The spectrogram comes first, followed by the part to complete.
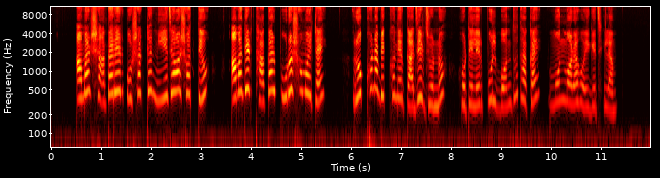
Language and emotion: Bengali, sad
